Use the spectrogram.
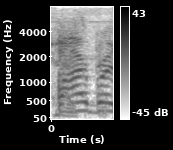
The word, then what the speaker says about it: Barbra: ronald reagan is played by james brolin that's barbara streisand's barbra streisand's husband another nice man he is right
